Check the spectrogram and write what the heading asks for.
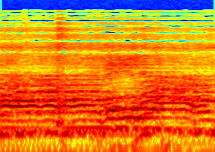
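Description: Live kirtan chanting: voices singing a devotional chant together, held sung notes over acoustic guitar and a hand drum.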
